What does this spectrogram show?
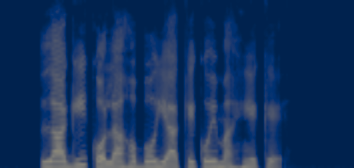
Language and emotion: Assamese, neutral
